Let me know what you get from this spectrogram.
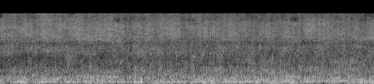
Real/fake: fake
